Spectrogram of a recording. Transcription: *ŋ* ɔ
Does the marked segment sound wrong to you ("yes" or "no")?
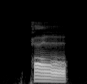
yes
